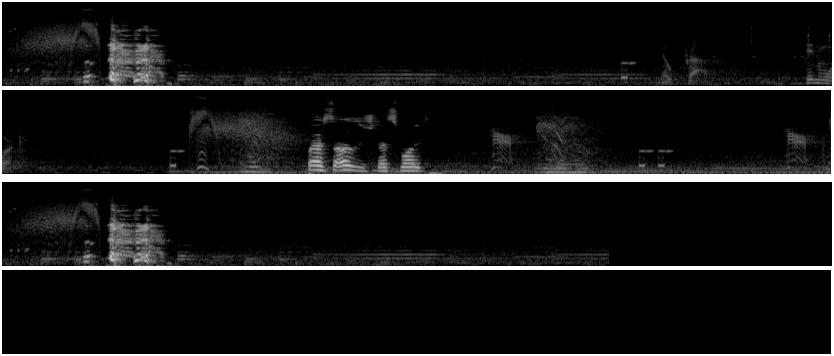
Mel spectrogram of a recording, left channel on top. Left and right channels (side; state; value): right; drops out; at 6.1 s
